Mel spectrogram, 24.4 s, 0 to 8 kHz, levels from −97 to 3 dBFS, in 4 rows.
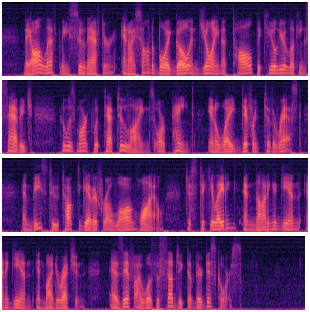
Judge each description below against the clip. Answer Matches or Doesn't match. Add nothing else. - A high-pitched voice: Doesn't match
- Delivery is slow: Doesn't match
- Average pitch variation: Matches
